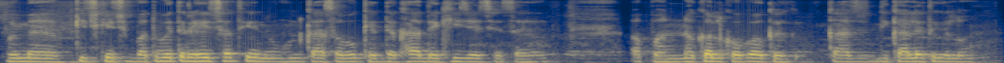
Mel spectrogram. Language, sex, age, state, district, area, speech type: Maithili, male, 30-45, Bihar, Madhubani, rural, spontaneous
